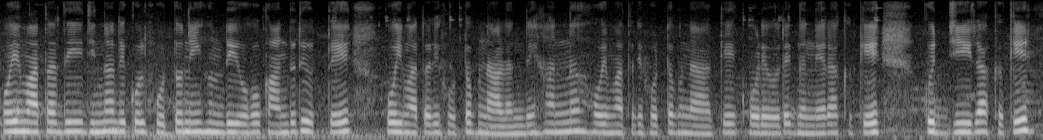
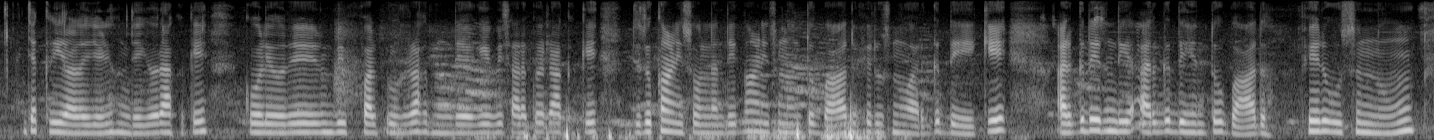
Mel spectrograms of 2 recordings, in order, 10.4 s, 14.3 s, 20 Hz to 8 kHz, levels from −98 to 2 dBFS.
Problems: none marked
